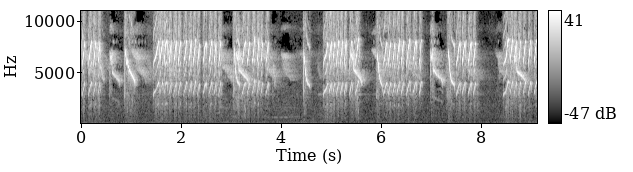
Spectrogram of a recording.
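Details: Lure call for wild Oriental white-eyes, a fast high chattering twitter broken into repeated bursts with slurred whistled sweeps, short silent gaps between phrases, faint low hum underneath.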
